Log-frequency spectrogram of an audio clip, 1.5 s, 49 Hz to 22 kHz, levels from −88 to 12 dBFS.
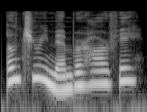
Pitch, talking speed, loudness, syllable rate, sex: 240 Hz, 165 wpm, -14 LUFS, 5.3 syllables/s, female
